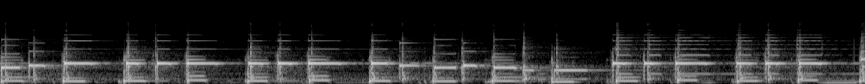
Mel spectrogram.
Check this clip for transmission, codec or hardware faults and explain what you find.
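No transmission, codec or hardware faults are audible anywhere in the clip.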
